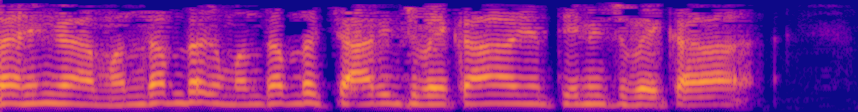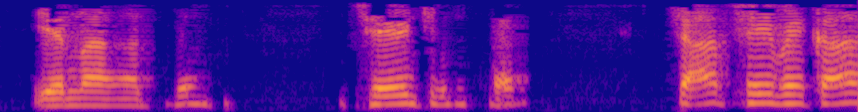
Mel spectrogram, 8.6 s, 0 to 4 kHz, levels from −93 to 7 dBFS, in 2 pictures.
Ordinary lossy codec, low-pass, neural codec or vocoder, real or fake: MP3, 16 kbps; 3.6 kHz; codec, 16 kHz, 4.8 kbps, FACodec; fake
